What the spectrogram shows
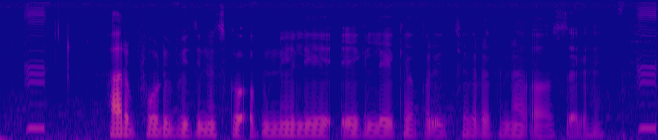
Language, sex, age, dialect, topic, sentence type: Hindi, male, 18-24, Kanauji Braj Bhasha, banking, statement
